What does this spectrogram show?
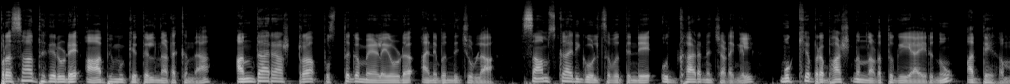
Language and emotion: Malayalam, neutral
